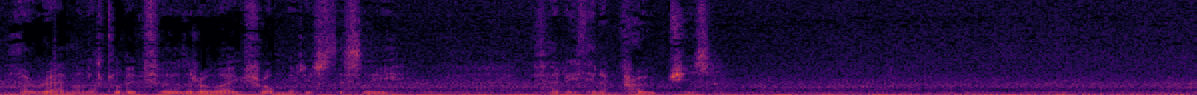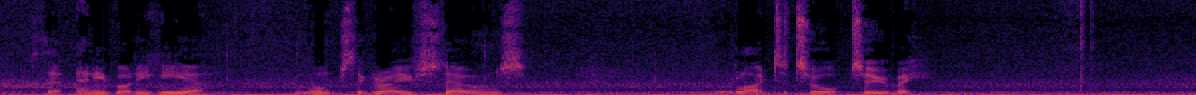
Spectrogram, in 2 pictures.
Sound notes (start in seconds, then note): none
